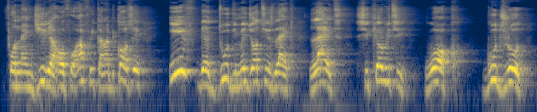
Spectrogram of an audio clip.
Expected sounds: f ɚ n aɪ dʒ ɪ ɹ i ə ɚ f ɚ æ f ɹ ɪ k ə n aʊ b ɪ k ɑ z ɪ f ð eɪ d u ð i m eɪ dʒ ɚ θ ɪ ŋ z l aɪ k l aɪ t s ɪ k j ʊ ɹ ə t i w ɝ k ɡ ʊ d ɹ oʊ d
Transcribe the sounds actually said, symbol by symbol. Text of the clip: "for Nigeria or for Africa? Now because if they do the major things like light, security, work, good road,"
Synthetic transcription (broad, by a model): f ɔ n aɪ dʒ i ɹ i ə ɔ f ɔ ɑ f ɹ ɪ k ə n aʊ b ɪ k ɑ s ɪ f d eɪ d u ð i m eɪ dʒ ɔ t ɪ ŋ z l aɪ k l aɪ t s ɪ k j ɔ ɹ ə t i w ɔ k ɡ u d ɹ oʊ d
